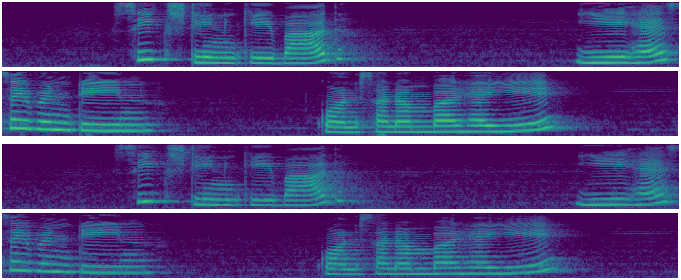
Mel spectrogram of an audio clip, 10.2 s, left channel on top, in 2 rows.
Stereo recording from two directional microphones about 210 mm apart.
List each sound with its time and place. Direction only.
0.8 s speech: 30° left (ahead or behind)
4.3 s speech: 30° left (ahead or behind)
7.4 s speech: 25° left (ahead or behind)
